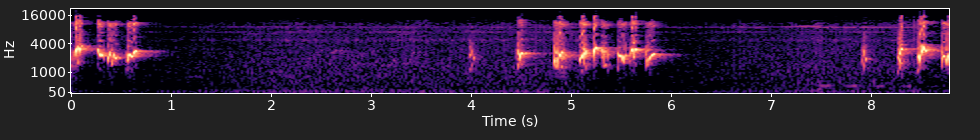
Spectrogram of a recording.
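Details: Red-whiskered bulbul in full 'gacor' song for training other birds: a chirpy warbled phrase at the start, a long quiet gap, then two more rapid bursts of bright, bouncing whistled notes.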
